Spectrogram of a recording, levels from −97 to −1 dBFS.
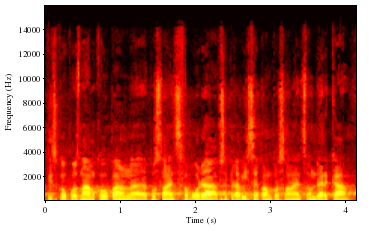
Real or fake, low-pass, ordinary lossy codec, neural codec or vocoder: real; 14.4 kHz; AAC, 48 kbps; none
